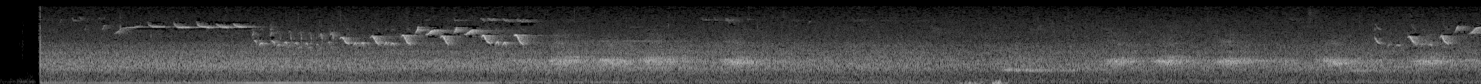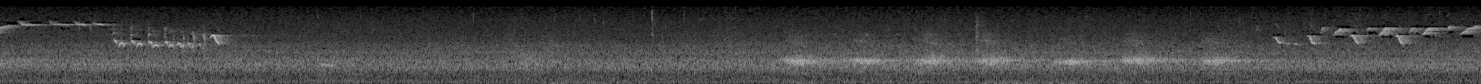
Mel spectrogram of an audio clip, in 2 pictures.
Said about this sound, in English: That was another version of a ruby-crowned kinglet.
